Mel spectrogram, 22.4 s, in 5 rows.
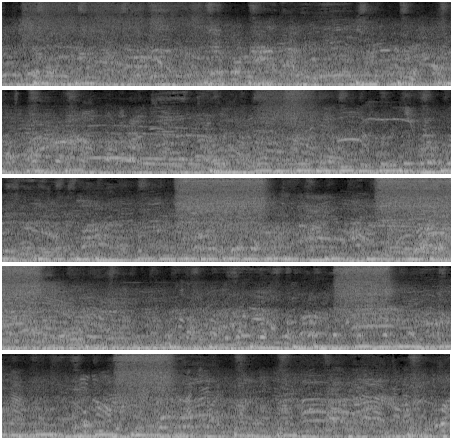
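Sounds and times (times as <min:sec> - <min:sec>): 
babble of many voices in Hyde Park winter carnival: 0:00.0 - 0:22.4
hissing spray: 0:10.7 - 0:11.7, 0:12.7 - 0:14.0, 0:16.8 - 0:17.4, 0:19.1 - 0:19.7.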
